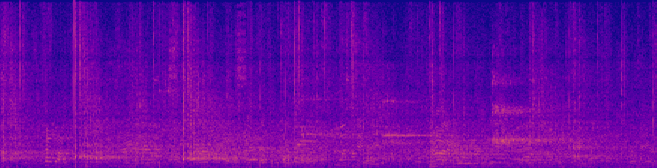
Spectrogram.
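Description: Pickleball paddles hitting a hard plastic ball: three sharp pops about a second and a half apart in the first half, with fainter hits later, over background voices.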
